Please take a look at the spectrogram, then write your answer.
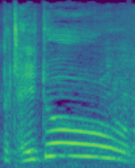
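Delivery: "Potato" extrem langsam, walisisch gedehnt; Welsh "Potato". Shown as a demonstration. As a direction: zieh "Potato" lang und verführerisch walisisch. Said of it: "she went fucking nuts".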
